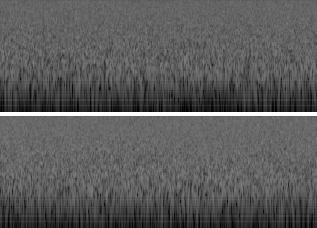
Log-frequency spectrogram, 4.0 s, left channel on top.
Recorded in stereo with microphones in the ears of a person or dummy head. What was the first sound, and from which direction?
Only background noise.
